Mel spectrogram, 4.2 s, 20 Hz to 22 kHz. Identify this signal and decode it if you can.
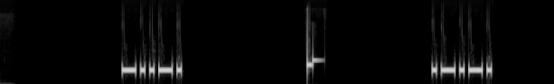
Morse code, heard as a keyed tone, about 36 wpm, 700 Hz. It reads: / <AR>
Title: Single Character (Letter:Number:Punctuation:Prosign) Alt 35wpm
